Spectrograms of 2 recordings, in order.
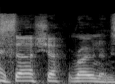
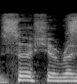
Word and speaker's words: Saoirse Ronan: Saoirse Ronan. – Saoirse Ronan. – Saoirse. – It's spelled S-I-S-A-O-I, whatever, Irish.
